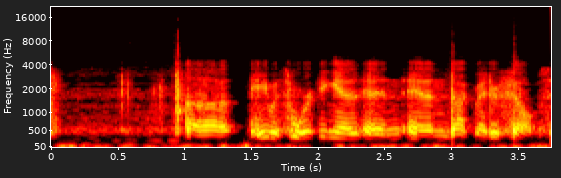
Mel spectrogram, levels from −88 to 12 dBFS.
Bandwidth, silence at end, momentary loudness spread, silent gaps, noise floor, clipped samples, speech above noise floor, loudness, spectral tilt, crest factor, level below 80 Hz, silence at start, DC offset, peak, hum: 6.4 kHz; 0 s; 17 LU; none; -40 dBFS; under 0.1%; 22 dB; -17 LUFS; -5 dB/octave; 16 dB; -42 dBFS; 0 s; under 0.1%; -2 dBFS; none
